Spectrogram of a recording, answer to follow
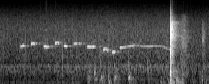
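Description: A person whistling a short phrase: a few quick notes, then one longer held note. About three and a half seconds in, the whistle is cut off by a single loud, sharp thump.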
